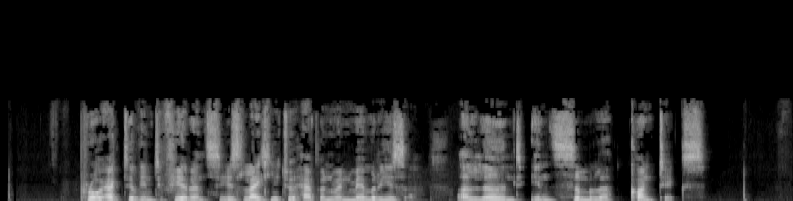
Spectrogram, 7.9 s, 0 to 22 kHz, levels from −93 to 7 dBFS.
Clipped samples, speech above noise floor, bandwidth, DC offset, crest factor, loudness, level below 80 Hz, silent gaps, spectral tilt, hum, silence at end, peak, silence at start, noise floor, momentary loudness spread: under 0.1%; 42 dB; 11.5 kHz; under 0.1%; 22 dB; -23 LUFS; -60 dBFS; none; -3.5 dB/octave; none; 0.45 s; 0 dBFS; 0.8 s; -65 dBFS; 8 LU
